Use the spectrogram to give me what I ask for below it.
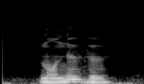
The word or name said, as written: neveu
